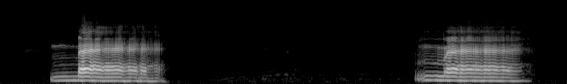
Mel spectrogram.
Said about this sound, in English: Sam said, "What's that?" Saul goes, "Oh no, stupid sheep."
